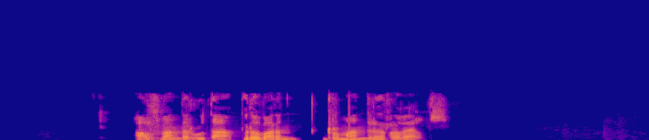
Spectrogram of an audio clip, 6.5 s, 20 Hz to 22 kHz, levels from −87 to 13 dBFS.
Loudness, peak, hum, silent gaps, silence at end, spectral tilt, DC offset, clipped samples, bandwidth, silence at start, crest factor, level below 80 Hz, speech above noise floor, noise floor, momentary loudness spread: -19 LUFS; -2 dBFS; none; none; 2.05 s; -5 dB/octave; under 0.1%; under 0.1%; 7.8 kHz; 1.35 s; 20 dB; -62 dBFS; over 71 dB; under -90 dBFS; 13 LU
